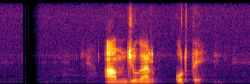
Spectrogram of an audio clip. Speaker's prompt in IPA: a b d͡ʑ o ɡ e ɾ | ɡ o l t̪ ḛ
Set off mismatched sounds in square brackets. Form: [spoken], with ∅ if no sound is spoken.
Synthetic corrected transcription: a [m] d͡ʑ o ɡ [a] ɾ | [k] o [ɾ] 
